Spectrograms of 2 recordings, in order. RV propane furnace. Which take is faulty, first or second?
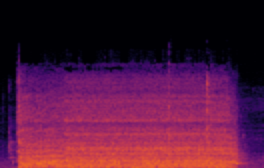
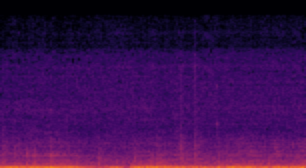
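second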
